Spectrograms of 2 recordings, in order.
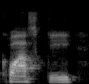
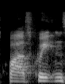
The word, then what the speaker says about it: Quasqueton: Everybody calls it Quaskki because they can't go Quasqueton. I don't think the kids that even grow up there can spell it or say it very well, but um but it's quaseton.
